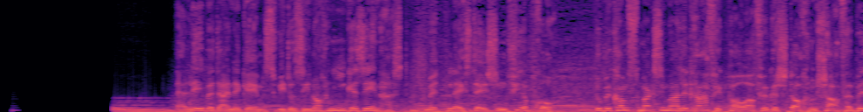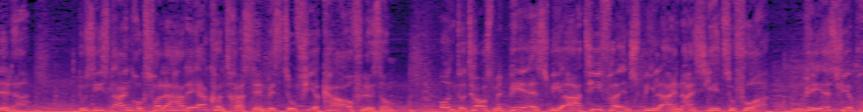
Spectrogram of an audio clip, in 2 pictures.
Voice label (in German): tvspot; playstation4pro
